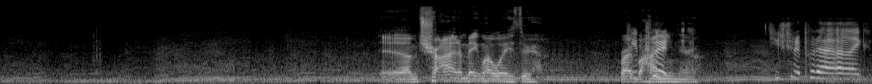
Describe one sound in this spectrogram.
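A dirt bike engine drones and revs.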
